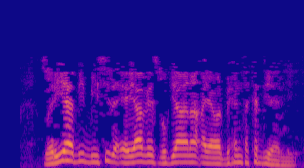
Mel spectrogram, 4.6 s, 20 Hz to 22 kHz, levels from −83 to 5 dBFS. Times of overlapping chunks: none

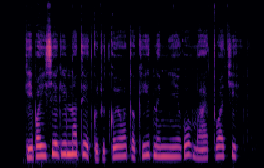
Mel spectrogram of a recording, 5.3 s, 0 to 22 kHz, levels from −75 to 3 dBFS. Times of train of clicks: none

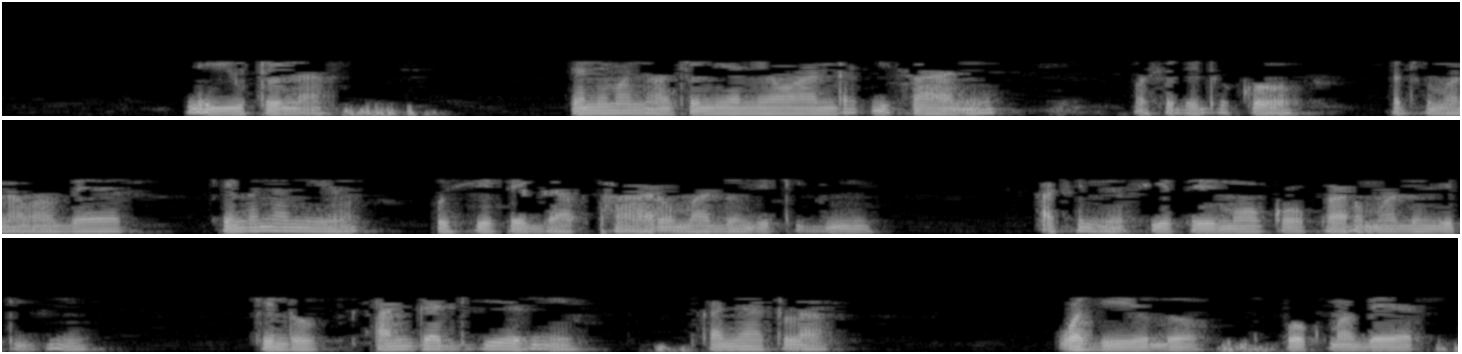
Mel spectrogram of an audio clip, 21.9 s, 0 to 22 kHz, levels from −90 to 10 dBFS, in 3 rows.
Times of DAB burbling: none

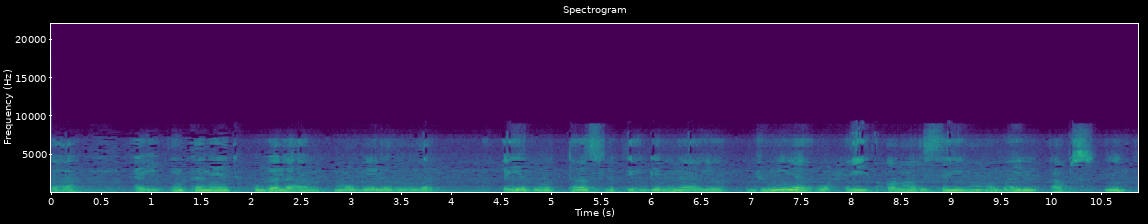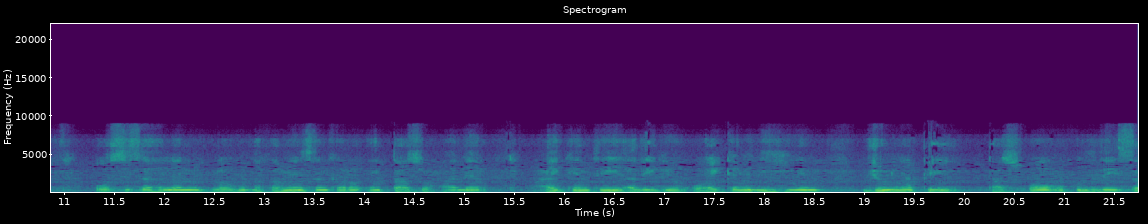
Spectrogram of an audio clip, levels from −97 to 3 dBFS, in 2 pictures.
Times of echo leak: none

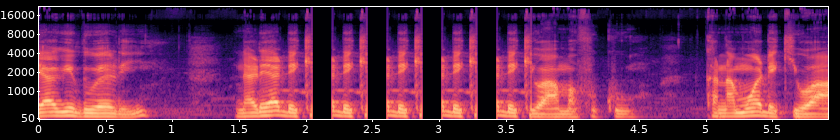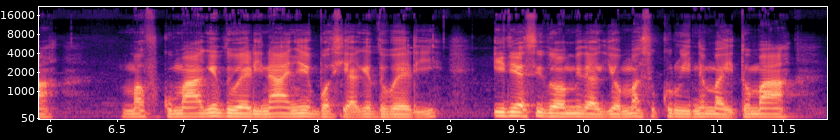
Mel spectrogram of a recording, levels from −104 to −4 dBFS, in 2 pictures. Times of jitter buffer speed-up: none

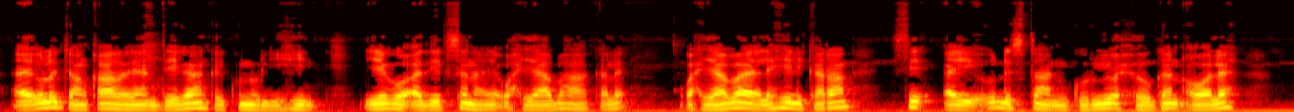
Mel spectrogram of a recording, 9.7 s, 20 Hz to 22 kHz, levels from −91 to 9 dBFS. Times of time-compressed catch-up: none

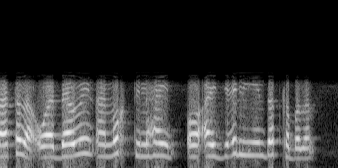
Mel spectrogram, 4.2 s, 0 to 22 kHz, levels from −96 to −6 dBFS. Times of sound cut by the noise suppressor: none

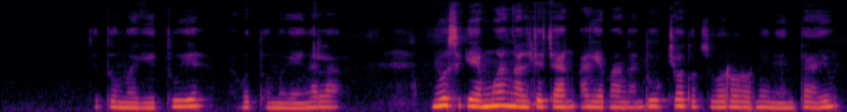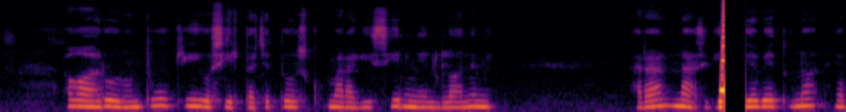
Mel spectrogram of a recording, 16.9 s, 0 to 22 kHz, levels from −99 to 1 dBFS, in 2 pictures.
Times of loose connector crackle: none

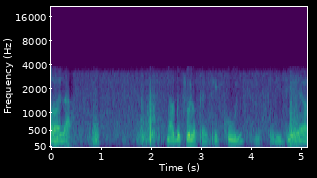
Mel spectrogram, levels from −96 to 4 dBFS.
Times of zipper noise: none

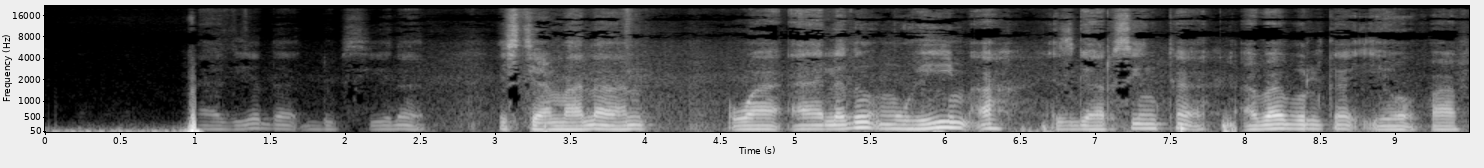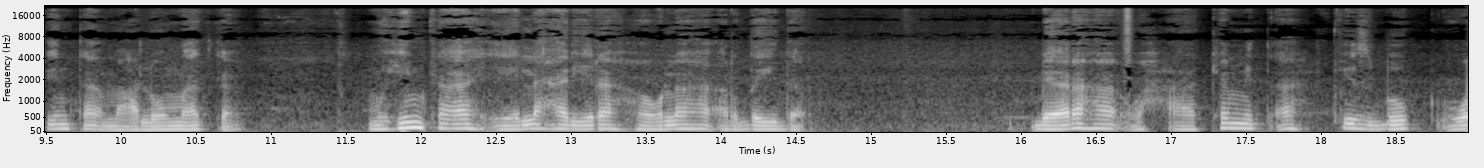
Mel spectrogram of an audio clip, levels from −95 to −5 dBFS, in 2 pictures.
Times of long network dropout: none

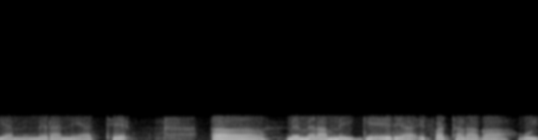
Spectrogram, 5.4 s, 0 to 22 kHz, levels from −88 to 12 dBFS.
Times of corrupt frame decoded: none

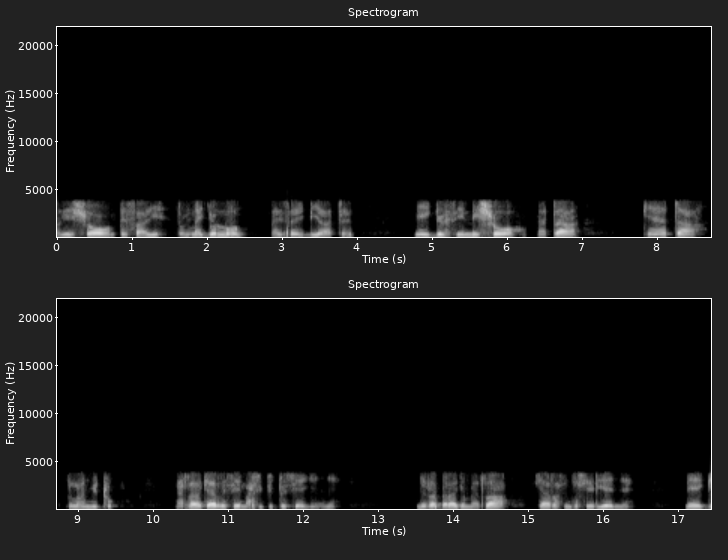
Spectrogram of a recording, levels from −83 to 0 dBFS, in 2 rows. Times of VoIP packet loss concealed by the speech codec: 2.27-2.40, 5.17-5.24, 8.99-9.07, 12.11-12.27, 13.73-13.79

